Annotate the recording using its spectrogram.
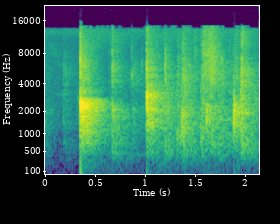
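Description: Several people clapping by hand in a room, starting suddenly about a third of a second in and picking up again with a fresh burst about a second in.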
